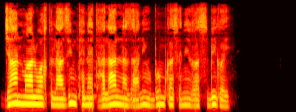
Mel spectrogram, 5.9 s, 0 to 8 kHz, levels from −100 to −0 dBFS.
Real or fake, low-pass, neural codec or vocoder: real; 7.2 kHz; none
